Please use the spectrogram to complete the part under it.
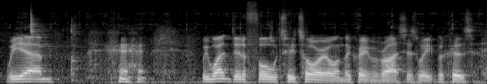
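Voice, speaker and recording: A young man coaching and hosting a casual vlog, chatty and relaxed with frequent fillers. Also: on the low side, normal speed, a little hiss or hum. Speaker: bodybuilding coach and channel host.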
